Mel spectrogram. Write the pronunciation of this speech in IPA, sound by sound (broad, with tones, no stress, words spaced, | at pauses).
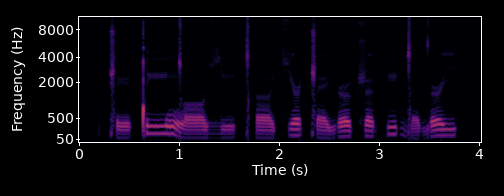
ǁɪː˩ ǃiː˥ŋ͡ǀɔː˩ ʑiː˩ǀʰʌː˩t͡ɕə˞˥ ǁɛ˩jə˞˥ʈ͡ʂəː˥ ki˥ɡ͡ǀɛ˩d̪ə˞˥j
